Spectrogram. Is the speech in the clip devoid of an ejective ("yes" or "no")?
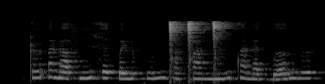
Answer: yes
